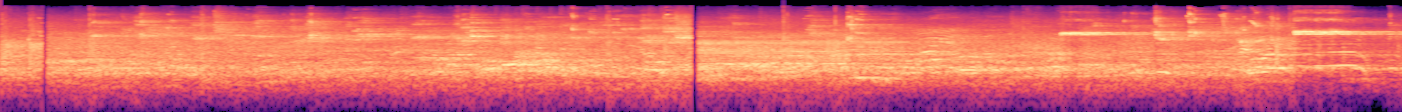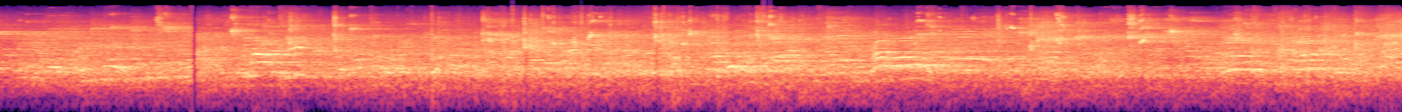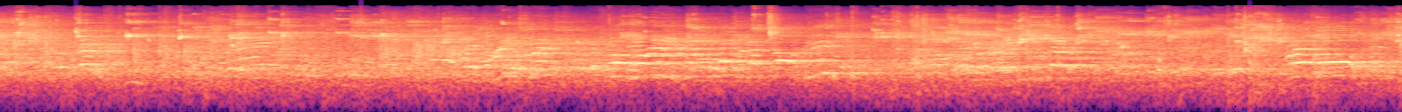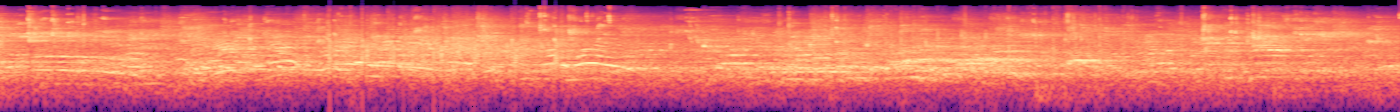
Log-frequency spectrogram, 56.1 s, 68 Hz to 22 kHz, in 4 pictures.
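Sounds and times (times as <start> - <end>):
voices calling out: 0.0 - 56.0.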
